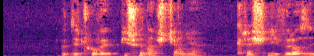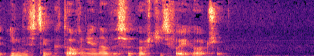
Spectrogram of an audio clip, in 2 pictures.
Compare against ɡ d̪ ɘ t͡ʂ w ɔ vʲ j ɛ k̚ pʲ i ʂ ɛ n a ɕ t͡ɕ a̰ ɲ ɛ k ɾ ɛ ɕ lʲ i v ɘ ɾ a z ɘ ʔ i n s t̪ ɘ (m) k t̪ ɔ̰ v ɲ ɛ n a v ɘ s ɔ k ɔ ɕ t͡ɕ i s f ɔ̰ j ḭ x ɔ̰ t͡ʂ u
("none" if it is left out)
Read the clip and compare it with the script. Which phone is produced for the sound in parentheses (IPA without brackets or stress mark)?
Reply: ŋ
